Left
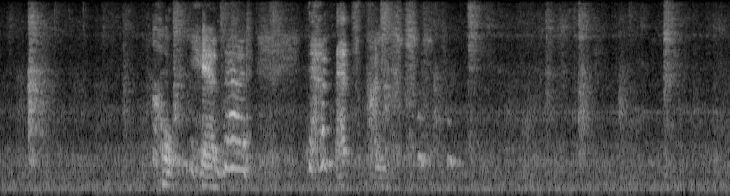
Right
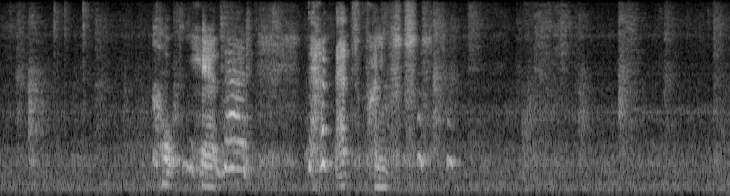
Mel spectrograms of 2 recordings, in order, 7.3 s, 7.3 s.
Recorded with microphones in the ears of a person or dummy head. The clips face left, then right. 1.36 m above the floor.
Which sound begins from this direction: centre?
Laughter, at 1.5 s.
